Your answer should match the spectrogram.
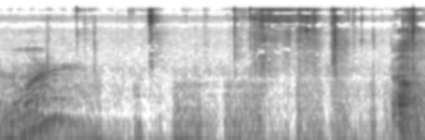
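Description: Tape being peeled off a painted canvas: a scattered series of short crackles and ticks.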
